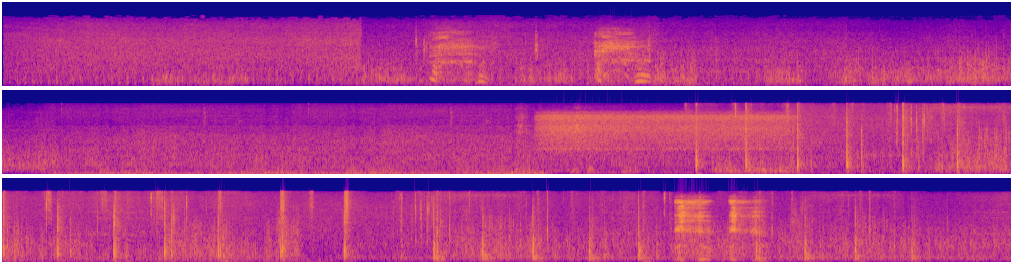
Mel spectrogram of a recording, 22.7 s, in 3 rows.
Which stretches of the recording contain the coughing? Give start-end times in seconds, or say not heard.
3.1-4.9, 11.2-12.1, 20.1-20.9.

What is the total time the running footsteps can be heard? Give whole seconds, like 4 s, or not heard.
9 s.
